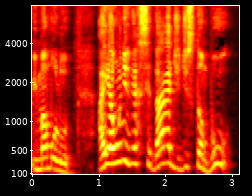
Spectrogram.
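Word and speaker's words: İmamoğlu: A aliás, o regime do Erdogan prendeu até o prefeito de Istambul, o Imomoglu. Falei sobre isso, aliás, não se pronuncia o G, né? e Imamolu, eh eh que é o principal opositor do país.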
